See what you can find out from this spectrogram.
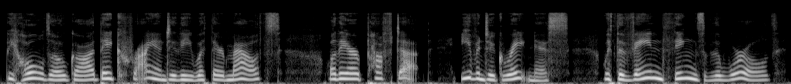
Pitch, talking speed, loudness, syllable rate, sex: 230 Hz, 190 wpm, -17 LUFS, 4.9 syllables/s, female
